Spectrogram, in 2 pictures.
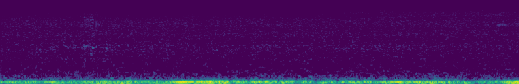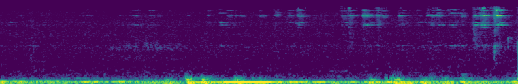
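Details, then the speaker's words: Abdominal auscultation with stethoscope over aortic, renal, iliac and femoral sites in a healthy patient during a student nurse assessment: quiet low contact rumble, no whooshing bruit; normal, no abdominal bruit. "All right. And I didn't hear anything there, so that is completely normal. No abnormalities."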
